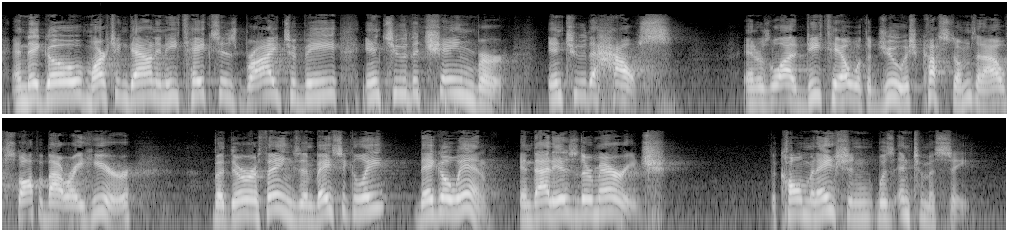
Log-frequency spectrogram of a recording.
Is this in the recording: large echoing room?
yes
